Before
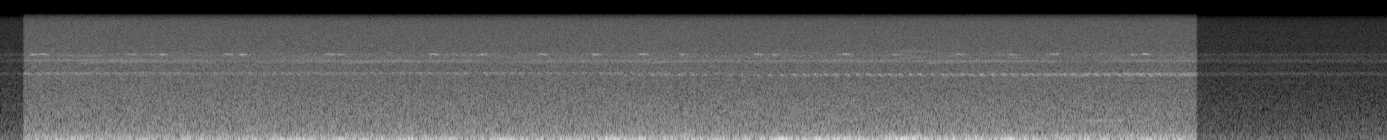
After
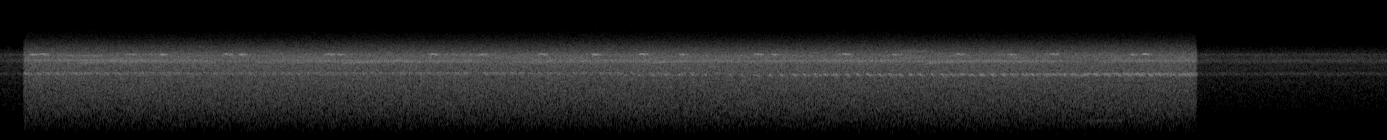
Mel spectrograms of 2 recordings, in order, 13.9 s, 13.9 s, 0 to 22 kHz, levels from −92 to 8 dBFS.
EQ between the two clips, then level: ladder band-pass 5800 Hz, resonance 45%; air absorption 250 m; high shelf 4100 Hz -9.5 dB; +14.0 dB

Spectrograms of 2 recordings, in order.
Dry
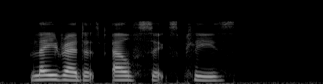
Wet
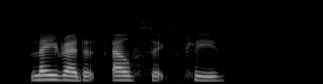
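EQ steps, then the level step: polynomial smoothing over 25 samples; HPF 230 Hz 12 dB/oct; 0.0 dB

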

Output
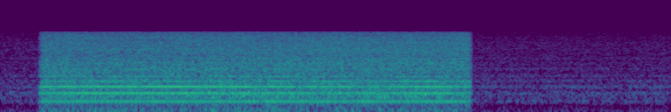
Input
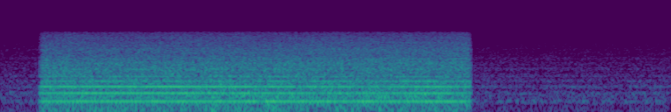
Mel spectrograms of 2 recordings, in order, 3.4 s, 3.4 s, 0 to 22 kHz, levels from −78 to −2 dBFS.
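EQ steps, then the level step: tone controls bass -14 dB, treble +11 dB; low shelf 100 Hz +11.5 dB; 0.0 dB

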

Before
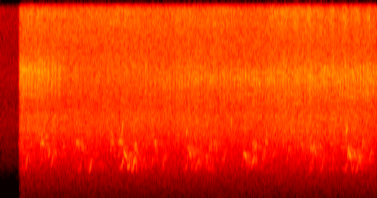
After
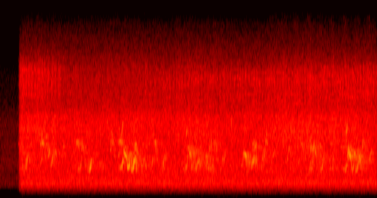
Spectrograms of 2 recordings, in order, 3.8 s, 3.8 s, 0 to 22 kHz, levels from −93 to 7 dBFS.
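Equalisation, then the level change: resonant high-pass 1700 Hz, resonance Q 2.7; LPF 3000 Hz 12 dB/oct; +9.5 dB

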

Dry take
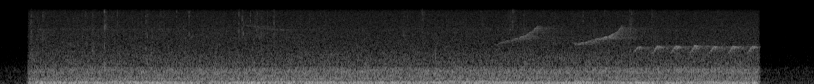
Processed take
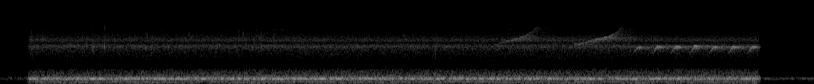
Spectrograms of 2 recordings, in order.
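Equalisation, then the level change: vowel filter i; +6.0 dB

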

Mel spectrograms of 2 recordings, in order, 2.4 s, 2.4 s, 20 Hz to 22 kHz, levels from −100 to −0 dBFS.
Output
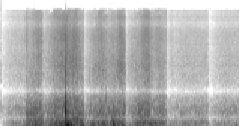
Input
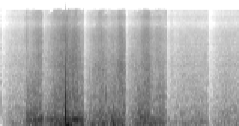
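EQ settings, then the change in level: high shelf 7500 Hz +7.5 dB; fixed phaser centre 500 Hz, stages 4; 0.0 dB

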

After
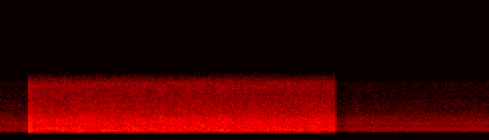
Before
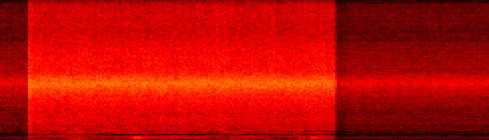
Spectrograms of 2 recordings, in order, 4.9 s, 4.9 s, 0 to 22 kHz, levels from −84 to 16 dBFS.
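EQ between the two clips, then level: elliptic high-pass 1500 Hz, stop band 40 dB; LPF 2000 Hz 12 dB/oct; air absorption 100 m; +11.0 dB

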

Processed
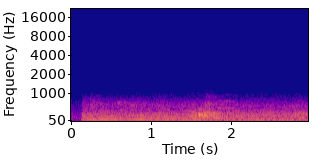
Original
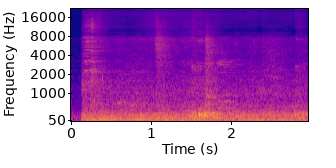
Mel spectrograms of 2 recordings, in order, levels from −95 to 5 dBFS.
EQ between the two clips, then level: HPF 47 Hz; steep low-pass 660 Hz 48 dB/oct; air absorption 420 m; -7.5 dB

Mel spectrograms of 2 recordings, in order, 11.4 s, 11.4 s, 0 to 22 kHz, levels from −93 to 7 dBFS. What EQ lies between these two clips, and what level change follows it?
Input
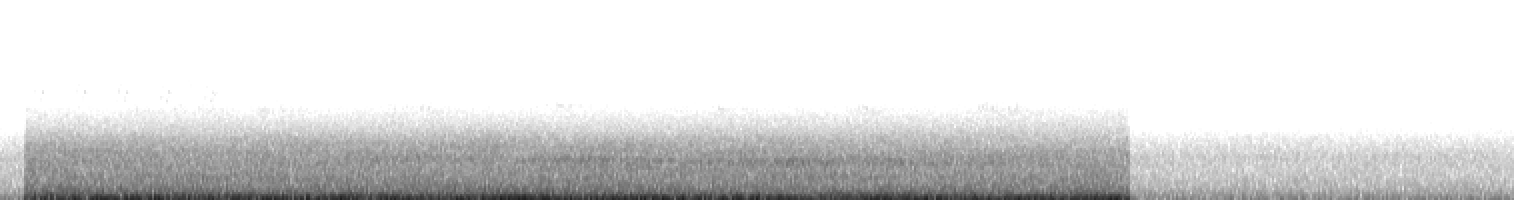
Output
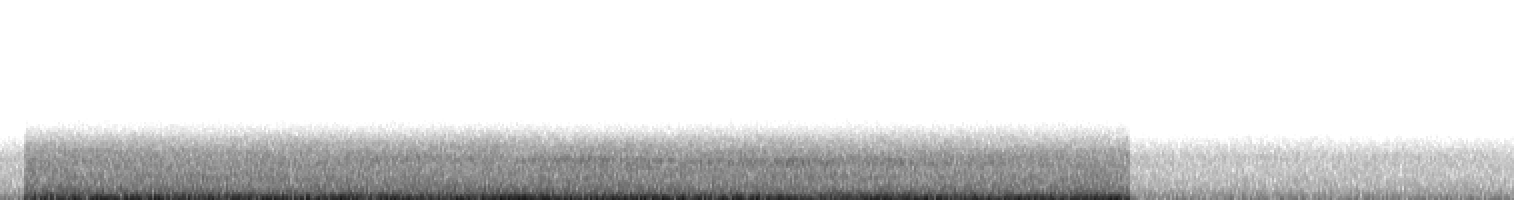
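Chebyshev low-pass 840 Hz, order 2; +3.0 dB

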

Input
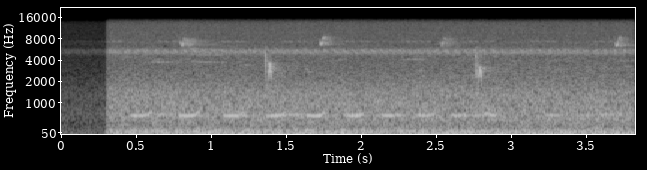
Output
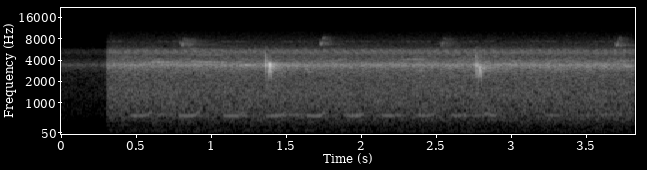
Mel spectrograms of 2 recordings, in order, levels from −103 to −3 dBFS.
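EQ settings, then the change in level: band-pass 3400 Hz, Q 15; air absorption 120 m; tilt +3 dB/oct; +4.5 dB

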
